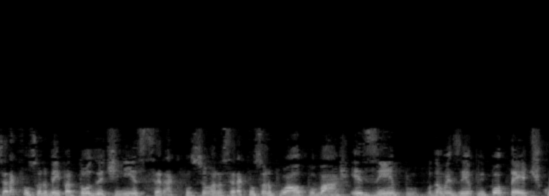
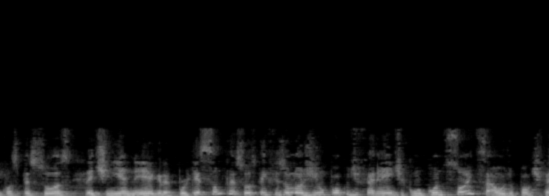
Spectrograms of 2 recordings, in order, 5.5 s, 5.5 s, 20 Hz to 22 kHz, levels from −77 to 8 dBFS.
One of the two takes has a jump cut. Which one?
first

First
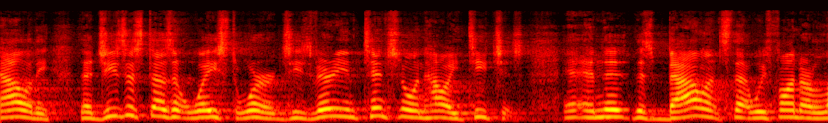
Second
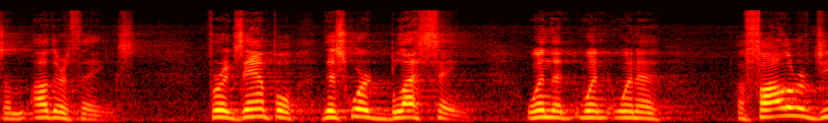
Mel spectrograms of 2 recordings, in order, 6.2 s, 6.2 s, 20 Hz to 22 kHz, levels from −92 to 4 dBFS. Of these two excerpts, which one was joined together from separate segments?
first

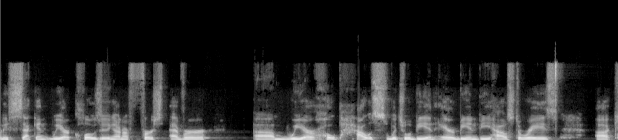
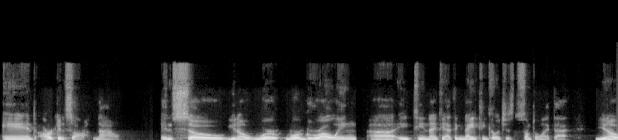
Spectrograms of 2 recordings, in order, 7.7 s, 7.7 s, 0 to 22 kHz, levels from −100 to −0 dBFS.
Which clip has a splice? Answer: second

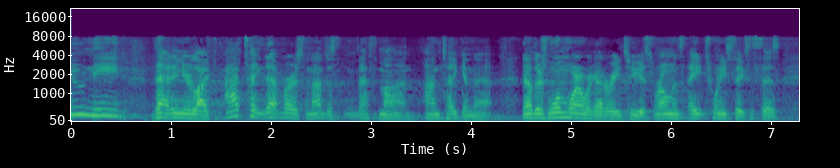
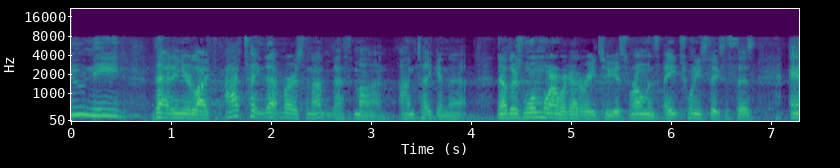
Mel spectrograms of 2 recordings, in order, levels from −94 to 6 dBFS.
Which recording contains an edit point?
second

